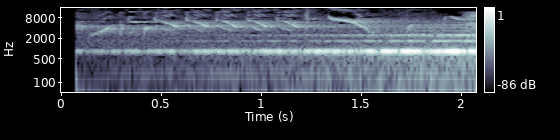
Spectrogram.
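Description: A rapid series of short, falling bird-like chirps over a single held tone, fading in from faint to louder: the opening of an intro music track.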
